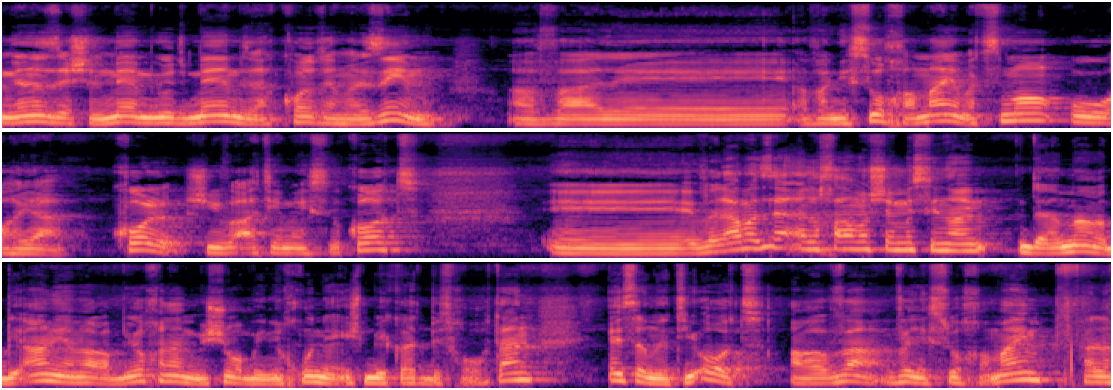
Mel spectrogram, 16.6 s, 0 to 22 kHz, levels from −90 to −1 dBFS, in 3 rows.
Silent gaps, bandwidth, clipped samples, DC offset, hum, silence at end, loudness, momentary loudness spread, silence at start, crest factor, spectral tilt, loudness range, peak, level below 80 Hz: none; over 20 kHz; under 0.1%; under 0.1%; none; 0 s; -22 LUFS; 7 LU; 0 s; 14 dB; -4.5 dB/octave; 3 LU; -8 dBFS; -60 dBFS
